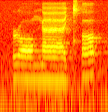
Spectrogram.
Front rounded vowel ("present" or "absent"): absent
